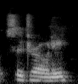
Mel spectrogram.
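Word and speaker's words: Cedrone: Just so the only thing is I believe um Nan Pastor Julie it's Sedroni, right? Sedroni. C E D R O N E with it. Yeah. So Sedroni, what page is that?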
